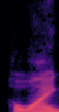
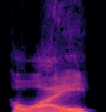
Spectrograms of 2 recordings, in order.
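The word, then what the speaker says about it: Hawaii (Hawaiʻi): Hawaiian culture, even pronouncing the names right? Because most people just say Hawaii, but it's actually, if I'm understanding correctly, it's Hawaii. There's like an apostrophe there, right? – Wait, how'd you say it again?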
